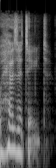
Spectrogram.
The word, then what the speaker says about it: hesitate: So, the stress is on the first syllable, he, and the second syllable has a short E sound, right? With a buzzing sound. Also, hesitate.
